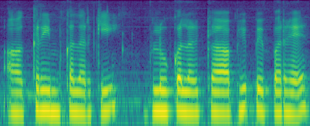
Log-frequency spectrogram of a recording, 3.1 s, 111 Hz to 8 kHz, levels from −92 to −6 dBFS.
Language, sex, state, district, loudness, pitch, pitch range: Hindi, female, Bihar, West Champaran, -16 LUFS, 185 Hz, 175-190 Hz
